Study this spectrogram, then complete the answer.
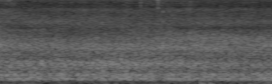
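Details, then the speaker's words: Philips DVD player shutting itself off after a few minutes: the small cooling fan gives a steady, rough droning hum with a rattly edge and sometimes fails to start, causing overheating. Worn cooling fan. "so this shows that the fan has gone bad because of this the device is overheating and it's turning off by itself"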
